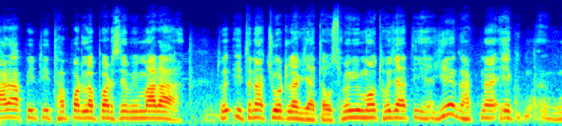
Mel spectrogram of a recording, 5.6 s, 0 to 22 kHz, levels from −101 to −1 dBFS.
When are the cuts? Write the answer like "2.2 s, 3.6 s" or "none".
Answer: 4.3 s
